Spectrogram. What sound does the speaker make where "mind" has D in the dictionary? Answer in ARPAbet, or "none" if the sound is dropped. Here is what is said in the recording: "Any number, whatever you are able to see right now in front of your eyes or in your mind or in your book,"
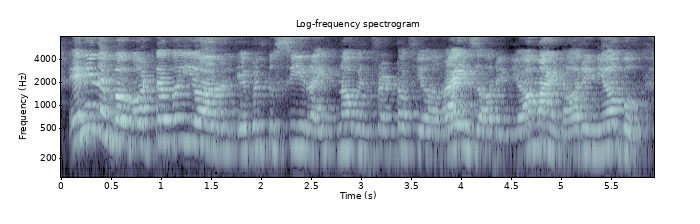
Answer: D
